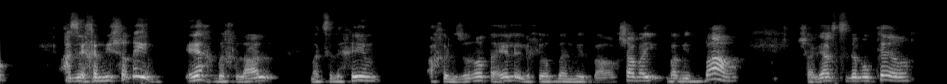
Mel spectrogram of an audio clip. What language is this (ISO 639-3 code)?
heb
